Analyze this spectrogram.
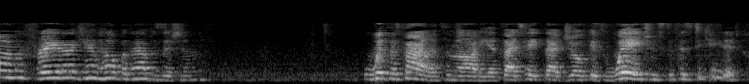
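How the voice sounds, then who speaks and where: A woman's voice: a little high, a bit bright, natural voice. A woman playing a vain, wisecracking Hollywood actress in an old-time radio comedy style, theatrical and sassy. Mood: wry. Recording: roomy, distant, dull sound with faint noise.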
